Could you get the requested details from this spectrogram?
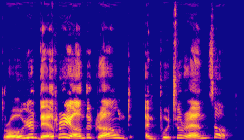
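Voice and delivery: firm, loud agent command. Acted. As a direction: order them to surrender. Agents order arrest.

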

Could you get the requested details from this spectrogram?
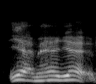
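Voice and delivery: hammed-up over-keen agreement; overeager fan. What he avoids saying to fans asking for photos, mock overeager. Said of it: "you don't wanna be like".

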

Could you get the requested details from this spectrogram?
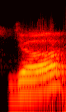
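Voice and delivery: Giờ with the final vowel pitched high and held long; high drawn-out ending. Shown as a demonstration. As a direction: end Giờ up high and stretch it. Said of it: "Cuối từ chúng ta đọc cao và kéo dài".

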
